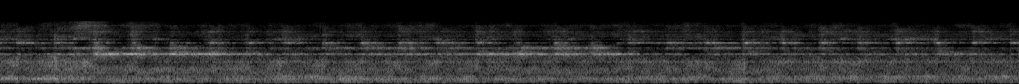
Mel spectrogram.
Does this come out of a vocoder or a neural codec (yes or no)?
yes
